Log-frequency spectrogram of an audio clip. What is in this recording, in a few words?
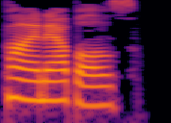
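"pineapples", British English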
